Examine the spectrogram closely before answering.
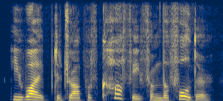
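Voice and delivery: ordinary delivery, nothing marked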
